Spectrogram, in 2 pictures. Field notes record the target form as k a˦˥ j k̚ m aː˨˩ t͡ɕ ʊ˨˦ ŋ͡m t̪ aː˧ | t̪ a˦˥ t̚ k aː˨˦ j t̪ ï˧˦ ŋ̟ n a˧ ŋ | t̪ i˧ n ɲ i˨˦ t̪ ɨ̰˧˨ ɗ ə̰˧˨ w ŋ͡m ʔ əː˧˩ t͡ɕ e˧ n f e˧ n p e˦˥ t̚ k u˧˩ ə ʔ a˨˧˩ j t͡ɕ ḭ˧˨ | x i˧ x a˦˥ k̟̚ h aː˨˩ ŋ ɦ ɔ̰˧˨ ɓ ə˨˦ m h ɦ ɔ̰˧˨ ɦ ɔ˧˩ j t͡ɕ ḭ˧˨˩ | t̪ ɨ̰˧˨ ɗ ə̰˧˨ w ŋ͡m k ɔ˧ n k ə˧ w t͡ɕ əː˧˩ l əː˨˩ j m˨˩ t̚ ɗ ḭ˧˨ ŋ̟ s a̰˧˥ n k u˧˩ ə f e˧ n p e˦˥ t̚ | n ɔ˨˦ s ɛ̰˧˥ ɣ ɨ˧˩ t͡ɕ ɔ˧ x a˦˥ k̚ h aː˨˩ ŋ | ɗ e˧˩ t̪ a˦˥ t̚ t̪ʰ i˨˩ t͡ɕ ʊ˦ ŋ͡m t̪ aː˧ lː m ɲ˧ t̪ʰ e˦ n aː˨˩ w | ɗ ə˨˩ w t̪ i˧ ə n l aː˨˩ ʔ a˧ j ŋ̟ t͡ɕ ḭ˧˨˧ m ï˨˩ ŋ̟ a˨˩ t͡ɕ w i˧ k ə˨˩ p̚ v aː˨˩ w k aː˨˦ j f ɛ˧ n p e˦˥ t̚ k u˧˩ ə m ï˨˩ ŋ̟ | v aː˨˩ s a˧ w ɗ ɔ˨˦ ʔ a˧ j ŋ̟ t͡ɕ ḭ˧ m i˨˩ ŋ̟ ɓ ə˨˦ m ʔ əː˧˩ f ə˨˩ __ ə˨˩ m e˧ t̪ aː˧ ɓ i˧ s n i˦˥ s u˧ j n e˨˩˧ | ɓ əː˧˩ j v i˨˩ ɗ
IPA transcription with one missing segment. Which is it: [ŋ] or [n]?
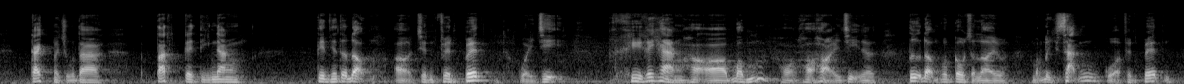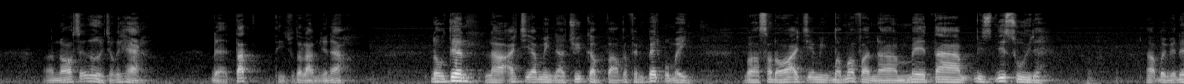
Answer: n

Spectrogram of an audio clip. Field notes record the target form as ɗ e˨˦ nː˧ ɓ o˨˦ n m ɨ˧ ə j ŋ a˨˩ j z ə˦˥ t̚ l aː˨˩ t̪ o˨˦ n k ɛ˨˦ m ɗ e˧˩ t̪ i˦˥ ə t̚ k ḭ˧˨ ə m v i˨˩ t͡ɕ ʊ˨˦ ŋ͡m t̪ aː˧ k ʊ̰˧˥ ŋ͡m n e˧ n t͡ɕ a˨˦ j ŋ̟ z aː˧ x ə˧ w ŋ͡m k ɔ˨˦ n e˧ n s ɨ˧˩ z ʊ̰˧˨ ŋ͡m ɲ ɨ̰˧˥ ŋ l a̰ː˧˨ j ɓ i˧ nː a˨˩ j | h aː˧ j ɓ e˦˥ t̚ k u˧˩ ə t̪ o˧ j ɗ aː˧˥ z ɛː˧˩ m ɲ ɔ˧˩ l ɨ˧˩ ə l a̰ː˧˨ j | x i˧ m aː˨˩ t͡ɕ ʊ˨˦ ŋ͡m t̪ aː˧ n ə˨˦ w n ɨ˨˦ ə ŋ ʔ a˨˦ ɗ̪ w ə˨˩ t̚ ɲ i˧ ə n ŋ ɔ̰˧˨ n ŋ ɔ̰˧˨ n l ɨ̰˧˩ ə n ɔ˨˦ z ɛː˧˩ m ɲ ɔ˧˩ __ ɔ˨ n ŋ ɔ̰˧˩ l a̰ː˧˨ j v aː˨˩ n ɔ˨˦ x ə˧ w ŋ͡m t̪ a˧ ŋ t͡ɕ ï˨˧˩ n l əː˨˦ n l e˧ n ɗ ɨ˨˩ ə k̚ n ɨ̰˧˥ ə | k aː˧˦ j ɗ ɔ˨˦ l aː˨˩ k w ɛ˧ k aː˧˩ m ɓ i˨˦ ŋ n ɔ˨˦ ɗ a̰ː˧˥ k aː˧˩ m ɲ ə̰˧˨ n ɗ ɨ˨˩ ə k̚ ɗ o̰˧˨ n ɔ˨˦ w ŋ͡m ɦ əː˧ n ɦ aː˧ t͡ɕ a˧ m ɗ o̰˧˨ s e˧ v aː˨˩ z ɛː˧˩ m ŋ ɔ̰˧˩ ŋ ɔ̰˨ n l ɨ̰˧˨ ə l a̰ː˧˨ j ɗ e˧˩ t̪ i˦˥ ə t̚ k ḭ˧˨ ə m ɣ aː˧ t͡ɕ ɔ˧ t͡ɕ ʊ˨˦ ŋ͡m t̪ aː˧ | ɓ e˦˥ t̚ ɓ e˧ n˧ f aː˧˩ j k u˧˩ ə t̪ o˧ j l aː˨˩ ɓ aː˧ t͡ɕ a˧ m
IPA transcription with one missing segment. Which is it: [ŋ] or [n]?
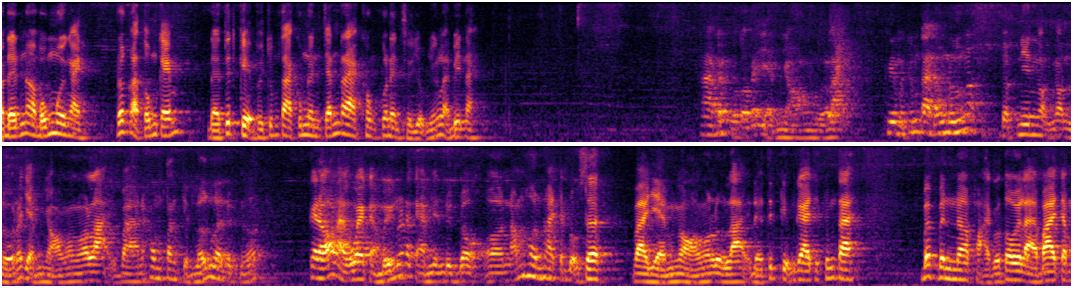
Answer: ŋ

